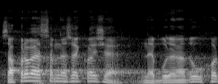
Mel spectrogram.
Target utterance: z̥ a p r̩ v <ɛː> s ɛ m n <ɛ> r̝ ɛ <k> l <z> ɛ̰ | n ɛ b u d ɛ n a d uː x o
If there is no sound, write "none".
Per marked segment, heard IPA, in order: ɛː, ɛ, k, ʒ

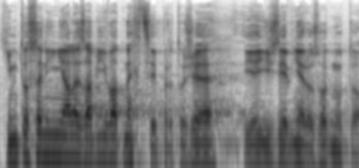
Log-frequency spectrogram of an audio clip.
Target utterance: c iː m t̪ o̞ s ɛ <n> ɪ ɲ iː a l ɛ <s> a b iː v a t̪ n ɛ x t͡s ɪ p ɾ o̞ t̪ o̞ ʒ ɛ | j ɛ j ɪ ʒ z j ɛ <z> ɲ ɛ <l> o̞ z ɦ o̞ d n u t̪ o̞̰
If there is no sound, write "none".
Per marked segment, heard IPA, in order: n, z, v, ɾ

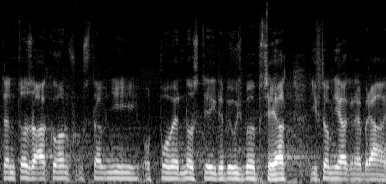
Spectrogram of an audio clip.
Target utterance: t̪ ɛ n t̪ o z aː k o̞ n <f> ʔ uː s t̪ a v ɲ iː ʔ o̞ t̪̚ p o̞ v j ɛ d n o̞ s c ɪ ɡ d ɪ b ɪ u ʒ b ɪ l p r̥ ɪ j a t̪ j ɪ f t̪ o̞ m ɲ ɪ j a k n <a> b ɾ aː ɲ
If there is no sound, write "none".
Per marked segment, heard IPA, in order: f, ɛ

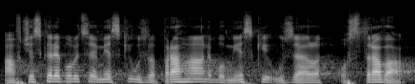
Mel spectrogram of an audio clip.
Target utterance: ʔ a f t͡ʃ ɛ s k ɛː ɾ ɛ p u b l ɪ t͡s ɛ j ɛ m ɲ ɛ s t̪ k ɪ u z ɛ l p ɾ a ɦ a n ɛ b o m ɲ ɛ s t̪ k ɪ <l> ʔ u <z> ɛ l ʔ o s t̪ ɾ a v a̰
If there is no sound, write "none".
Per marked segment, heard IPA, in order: none, z

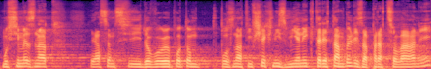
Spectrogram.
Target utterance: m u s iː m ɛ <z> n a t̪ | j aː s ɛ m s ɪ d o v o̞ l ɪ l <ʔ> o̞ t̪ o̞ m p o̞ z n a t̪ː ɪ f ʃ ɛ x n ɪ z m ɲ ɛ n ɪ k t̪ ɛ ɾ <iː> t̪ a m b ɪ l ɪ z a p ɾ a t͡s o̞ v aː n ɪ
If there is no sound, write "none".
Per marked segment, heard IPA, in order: z, p, ɛː

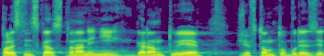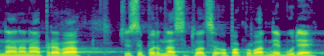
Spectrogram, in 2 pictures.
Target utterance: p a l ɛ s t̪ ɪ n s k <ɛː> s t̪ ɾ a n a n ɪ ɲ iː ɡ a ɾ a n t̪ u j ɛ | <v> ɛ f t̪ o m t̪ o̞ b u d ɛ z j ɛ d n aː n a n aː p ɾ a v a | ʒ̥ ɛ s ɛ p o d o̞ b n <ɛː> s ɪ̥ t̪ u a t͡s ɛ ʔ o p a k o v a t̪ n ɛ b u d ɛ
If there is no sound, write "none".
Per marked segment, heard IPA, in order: aː, ʒ, aː

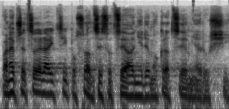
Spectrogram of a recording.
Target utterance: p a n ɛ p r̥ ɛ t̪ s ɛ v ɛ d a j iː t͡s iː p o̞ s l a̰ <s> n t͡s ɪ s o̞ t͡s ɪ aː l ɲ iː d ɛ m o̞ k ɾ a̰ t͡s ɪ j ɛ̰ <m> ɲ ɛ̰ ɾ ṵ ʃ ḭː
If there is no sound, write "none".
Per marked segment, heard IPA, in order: none, m

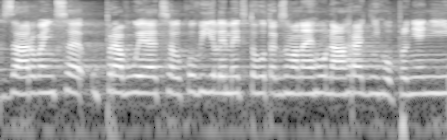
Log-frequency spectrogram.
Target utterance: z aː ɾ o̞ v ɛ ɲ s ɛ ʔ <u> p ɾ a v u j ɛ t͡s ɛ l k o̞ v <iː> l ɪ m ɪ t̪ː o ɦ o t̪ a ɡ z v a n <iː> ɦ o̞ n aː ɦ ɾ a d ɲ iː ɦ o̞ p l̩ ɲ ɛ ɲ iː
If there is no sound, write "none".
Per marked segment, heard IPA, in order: u, iː, ɛː

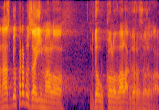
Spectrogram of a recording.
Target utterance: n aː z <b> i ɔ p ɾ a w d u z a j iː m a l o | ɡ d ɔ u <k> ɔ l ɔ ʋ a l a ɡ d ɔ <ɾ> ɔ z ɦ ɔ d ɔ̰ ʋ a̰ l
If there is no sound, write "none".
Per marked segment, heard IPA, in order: b, k, ɾ

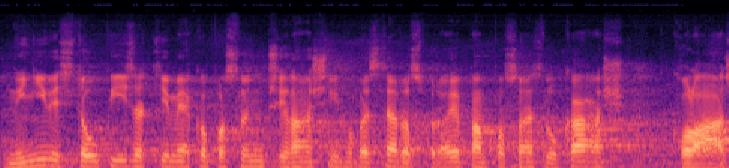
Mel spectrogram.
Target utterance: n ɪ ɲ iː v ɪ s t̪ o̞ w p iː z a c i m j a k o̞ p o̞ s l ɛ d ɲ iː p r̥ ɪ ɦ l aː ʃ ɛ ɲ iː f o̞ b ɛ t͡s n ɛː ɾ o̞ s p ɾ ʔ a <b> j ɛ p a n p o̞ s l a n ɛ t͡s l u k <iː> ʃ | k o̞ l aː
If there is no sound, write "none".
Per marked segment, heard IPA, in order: v, aː

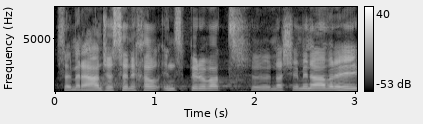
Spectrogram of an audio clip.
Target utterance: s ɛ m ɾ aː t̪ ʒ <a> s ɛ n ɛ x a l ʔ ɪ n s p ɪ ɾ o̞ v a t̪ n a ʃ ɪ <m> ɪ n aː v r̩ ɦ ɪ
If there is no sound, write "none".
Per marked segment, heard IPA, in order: ɛ, m

